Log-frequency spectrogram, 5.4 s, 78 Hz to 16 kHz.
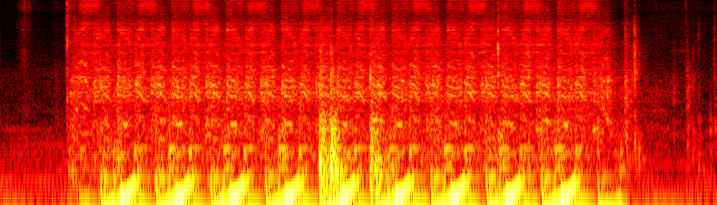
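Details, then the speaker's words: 2014 Kawasaki Brute Force 750 fuel-injected V-twin ATV with a no-start: steady starter cranking at about two and a half turns a second, no firing and no fuel pump prime hum. Crank no start. "No fuel pump prime."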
